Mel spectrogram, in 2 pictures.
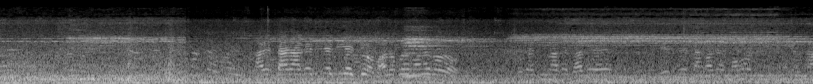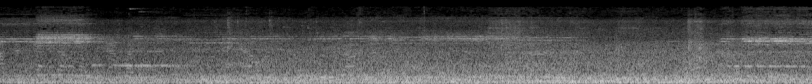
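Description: Traffic rumbles steadily nearby outdoors.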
